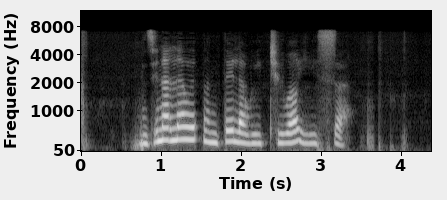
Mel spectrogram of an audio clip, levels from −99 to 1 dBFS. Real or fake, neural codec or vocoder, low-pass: fake; codec, 16 kHz, 0.8 kbps, ZipCodec; 7.2 kHz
